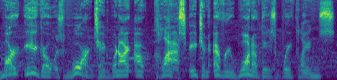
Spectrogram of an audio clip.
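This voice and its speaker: Guy voicing a big gravelly super mutant, super full of himself, pompous and slow. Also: mid-range voice, lively intonation, a bit bright, exaggerated voice. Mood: boastful. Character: boastful super mutant male brute, arrogant. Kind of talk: fan audio drama.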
